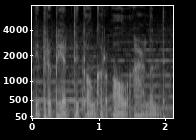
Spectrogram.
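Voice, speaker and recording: A man narrating passages from an old chronicle in a flat, measured reading. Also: low voice, music in the background. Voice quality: gravelly.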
